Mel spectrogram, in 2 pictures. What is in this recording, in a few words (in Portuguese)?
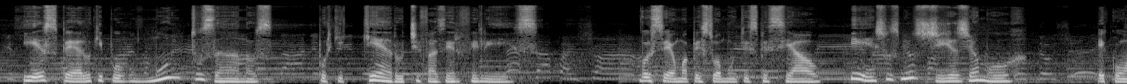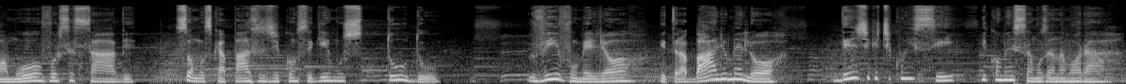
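aniversario namoro feminino, telemensagem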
